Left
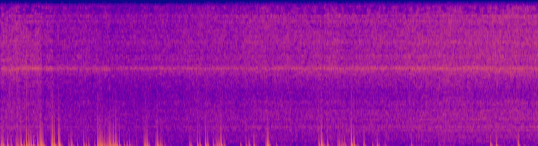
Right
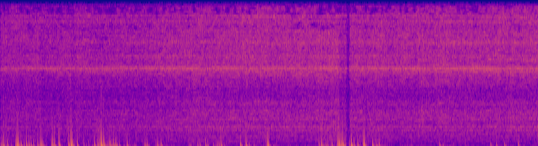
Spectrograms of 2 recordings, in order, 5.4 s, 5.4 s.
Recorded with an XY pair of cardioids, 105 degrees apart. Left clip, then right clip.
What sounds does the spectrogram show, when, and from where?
Only background noise.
